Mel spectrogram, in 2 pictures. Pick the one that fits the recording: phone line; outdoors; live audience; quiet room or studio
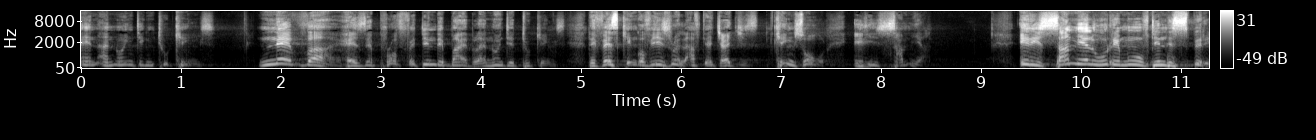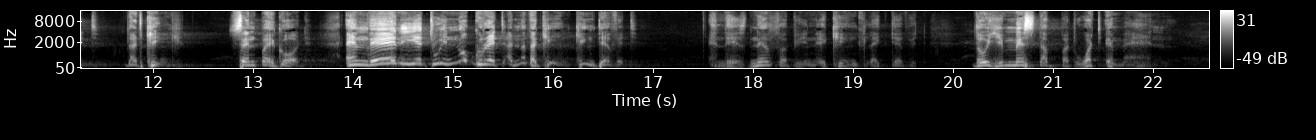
live audience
